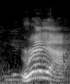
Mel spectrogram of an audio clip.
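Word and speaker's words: רֵעַ: Reah. In biblical Hebrew, it's Reah. Reish Ayin.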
